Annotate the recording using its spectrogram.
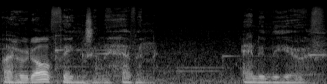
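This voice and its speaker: A man with a very deep, low pitch speaks over music in the background. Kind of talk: scary story reading, bedtime narration.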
